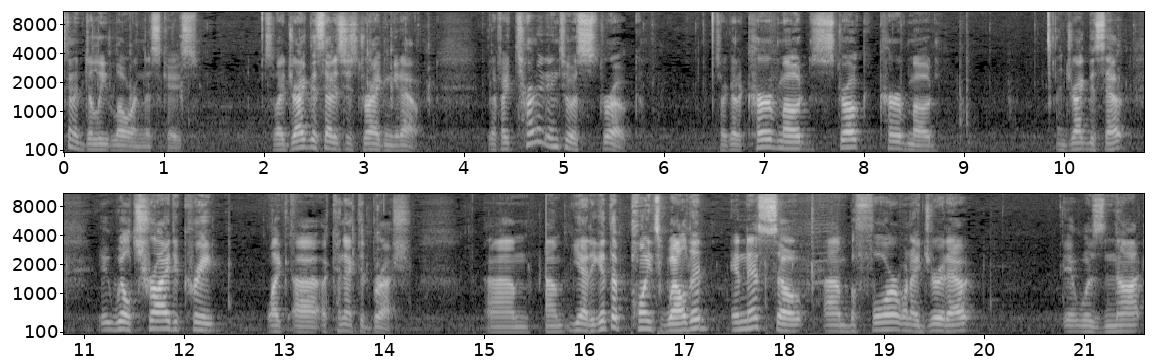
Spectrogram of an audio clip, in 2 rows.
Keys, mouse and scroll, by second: 0.0 click, 0.2 click, 0.6 click, 1.0 alt+double click, 1.3 click, 2.6 click, 3.0 ctrl+z, 3.4 alt+click, 4.1 click, 4.4 click, 5.8 click, 6.2 click, 8.2 click, 9.2 click, 10.5 alt+click, 10.8 click, 11.7 alt+click, 13.7 ctrl+z, 15.5 click, 17.7 click, 19.0 click, 20.1 click.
